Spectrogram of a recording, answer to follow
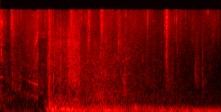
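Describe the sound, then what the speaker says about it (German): Booming explosions and gunfire in the World War I video game Ad Infinitum, a heavy low blast followed by a continuous rumble of battle noise. "Schüsse und Explosionen das Einzige ist, was man hört"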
